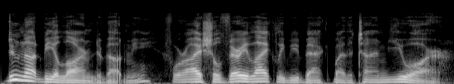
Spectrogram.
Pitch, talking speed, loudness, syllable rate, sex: 105 Hz, 240 wpm, -17 LUFS, 5.7 syllables/s, male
